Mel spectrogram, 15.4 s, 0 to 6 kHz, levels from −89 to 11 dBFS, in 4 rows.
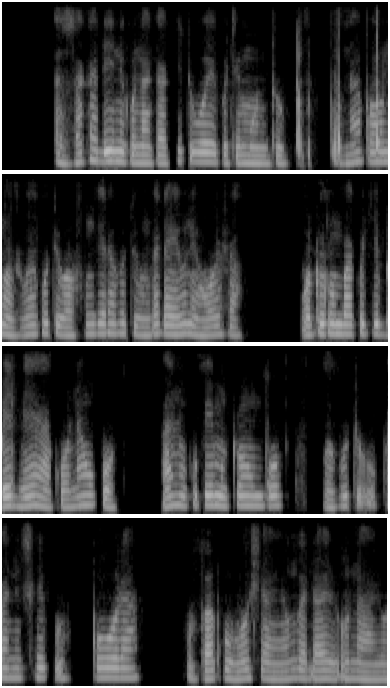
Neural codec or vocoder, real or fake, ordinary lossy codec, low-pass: none; real; AAC, 48 kbps; 5.4 kHz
